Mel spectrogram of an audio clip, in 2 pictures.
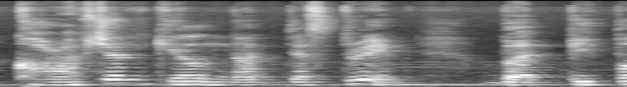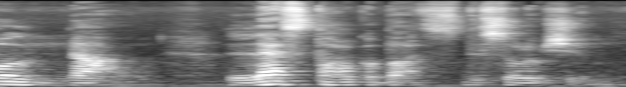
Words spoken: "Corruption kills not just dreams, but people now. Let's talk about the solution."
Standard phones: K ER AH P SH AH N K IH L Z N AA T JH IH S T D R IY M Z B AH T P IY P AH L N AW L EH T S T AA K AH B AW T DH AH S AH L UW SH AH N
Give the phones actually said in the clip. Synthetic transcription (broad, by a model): K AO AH P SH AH N K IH L N AA T JH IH S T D R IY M B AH T P IY P AH L N AW L EH T S T AA K AH B AW T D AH S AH L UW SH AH N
